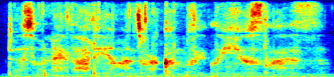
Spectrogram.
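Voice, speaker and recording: A woman voicing a jaded alien abductor in a hushed, breathy ASMR roleplay, giving soft but bossy instructions. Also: fast talker. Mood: suspicious, softening. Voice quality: breathy whisper. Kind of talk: ASMR roleplay, personal attention.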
